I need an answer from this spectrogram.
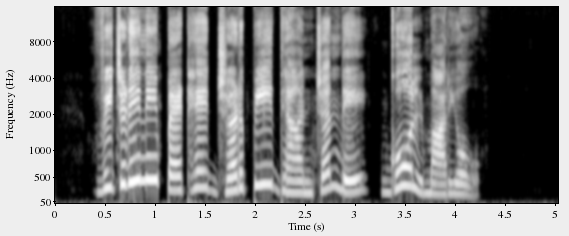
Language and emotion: Gujarati, neutral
